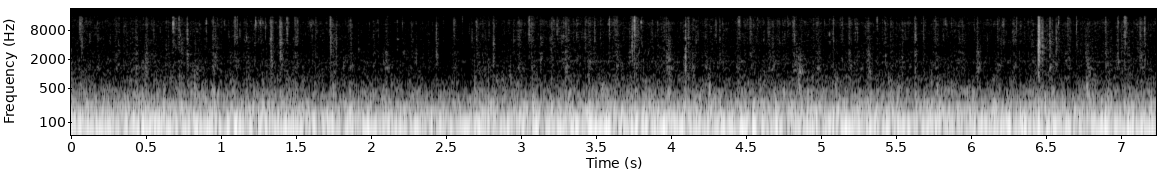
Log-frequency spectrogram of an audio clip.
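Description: Fire sound effect: a steady low rumble of burning flames with scattered sharp crackles.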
